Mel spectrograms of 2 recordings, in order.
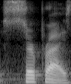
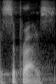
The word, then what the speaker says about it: surprise: It is spelled surprise, but almost no American English speakers say surprise. They say surprise. They cut the R.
